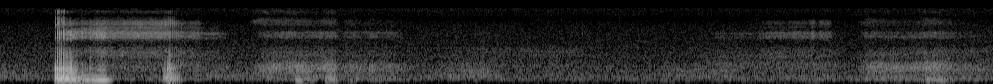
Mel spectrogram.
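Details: Two-year-old Cavalier King Charles Spaniel snoring while dreaming; a sharp snort near the start, then soft, irregular breathy snores with faint whimpering twitches in a quiet room.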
